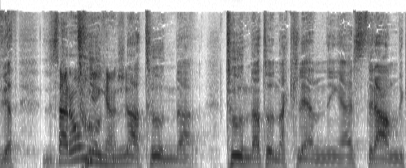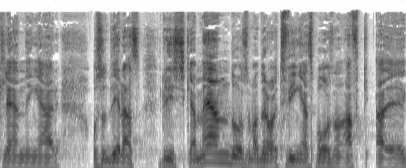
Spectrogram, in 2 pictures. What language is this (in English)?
Swedish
